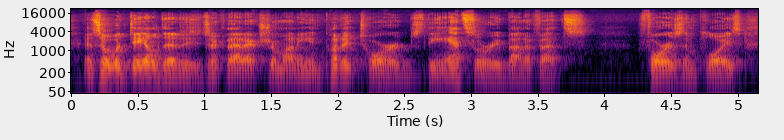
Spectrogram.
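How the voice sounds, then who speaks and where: In an American accent, a man with a very deep, low pitch speaks at a very fast pace. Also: ordinary pitch variation. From Wisconsin. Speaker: benefits broker. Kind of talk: presentation.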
